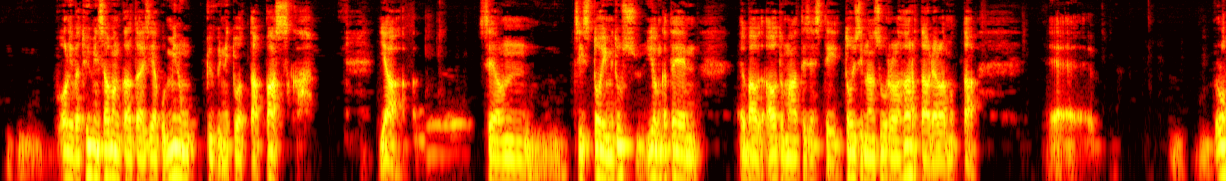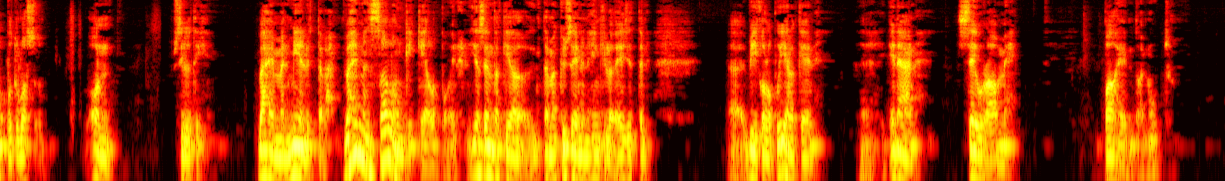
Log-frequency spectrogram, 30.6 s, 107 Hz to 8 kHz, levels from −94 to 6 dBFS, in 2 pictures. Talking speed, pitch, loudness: 80 wpm, 240 Hz, -16 LUFS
